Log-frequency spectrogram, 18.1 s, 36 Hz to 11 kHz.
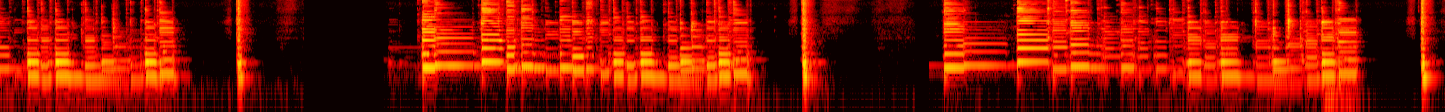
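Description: Ibanez piccolo guitar (EWP14OPN) playing a short, fast single-note lick with alternate picking, using a Wegen Bigcity pick. The lick is played three times with silent gaps between, and a single sharp click falls in each gap.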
